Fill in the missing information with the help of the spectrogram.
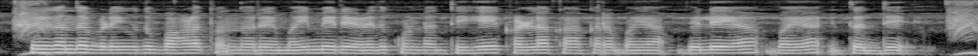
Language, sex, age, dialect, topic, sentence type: Kannada, female, 31-35, Central, agriculture, statement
